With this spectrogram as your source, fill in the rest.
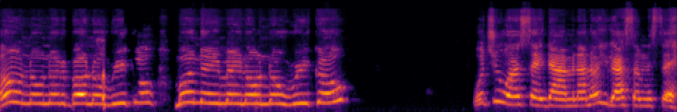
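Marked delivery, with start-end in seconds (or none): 0.0-3.4 play-acted, insistent, protesting hollering. Retelling how a man denied the RICO charges, imitating someone hollering. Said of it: "was hollering".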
